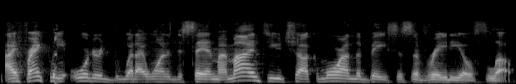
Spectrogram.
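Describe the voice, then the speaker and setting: A man hosting a radio talk show, speaking with energy and emphasis as he makes a pledge appeal and spells out details slowly. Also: mid-range voice, fairly bright tone, no echo, lo-fi sound.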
